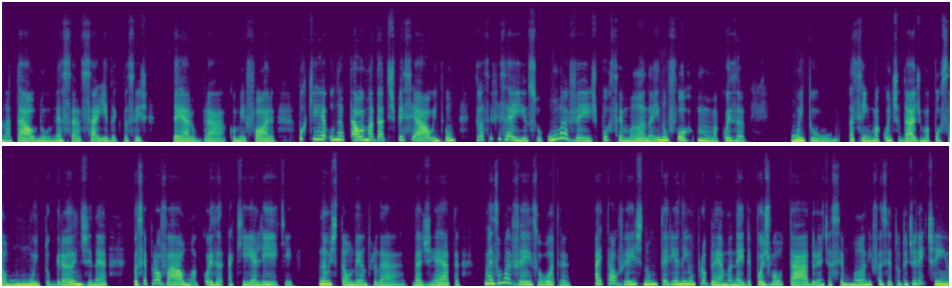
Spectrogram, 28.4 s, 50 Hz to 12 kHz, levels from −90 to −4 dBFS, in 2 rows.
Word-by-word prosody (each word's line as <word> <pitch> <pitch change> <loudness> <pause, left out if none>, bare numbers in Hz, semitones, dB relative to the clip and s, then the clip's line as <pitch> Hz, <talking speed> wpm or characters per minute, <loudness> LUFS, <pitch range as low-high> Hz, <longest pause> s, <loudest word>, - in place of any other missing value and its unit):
natal 190 +1 +1
no 185 -1 -3
nessa 195 0 -3
saída 190 0 -2
que - - -14
vocês 190 -1 -6 0.5
deram 195 -1 +1
pra 180 -3 -4
comer 185 -3 -3
fora. 205 -2 0 0.3
Porque 330 0 0
o 285 - +1
natal 265 -3 +4
é - - +2
uma 265 -1 +5
data 255 +1 -3
especial, 235 -5 0
então, 240 +3 +1 0.4
se 295 +2 -3
você 385 +5 -8
fizer 310 -6 -2
isso 210 -1 -3
1 345 +11 +3
vez 205 - -4
por 265 +1 -5
semana 200 0 0
e 210 - 0
não 250 +1 +9
for 235 -1 -1
uma 200 -3 +1
coisa 200 -3 -3 0.7
muito, 205 -4 +2 0.2
assim, 215 -3 -1
uma 195 +2 0
quantidade, 195 -2 0
uma 185 -1 -2
porção 200 0 -4
muito 200 +1 +3
grande, 190 +2 +3
né, 200 +4 0 0.4
você 240 +4 +1
provar 235 -6 +1
uma 205 -2 -2
coisa 210 0 -1
aqui 205 0 -5
e - - 0
ali 210 +3 0
que 195 -4 -11 0.4
não 250 +1 +8
estão 205 -4 -1
dentro 195 +3 -2
da 190 0 -4 0.2
da 195 -2 -1
dieta, 190 +3 -1 0.4
mas 295 0 +5
uma 360 +1 -1
vez 230 -5 -1
ou 195 - -3
outra, 210 -5 -3 0.4
aí 260 +2 +2
talvez 250 -4 -1
não 255 0 +7
teria 250 -1 0
nenhum 250 +1 +8
problema, 210 -9 0
né, 195 +1 +1
e - - -2
depois 205 +1 -1
voltar 220 -3 0
durante 205 0 -4
a - - -2
semana 210 -2 0
e 235 - -3
fazer 225 -3 -3
tudo 240 0 -3
direitinho, 255 -3 +2
210 Hz, 160 wpm, -23 LUFS, 195-245 Hz, 0.7 s, não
